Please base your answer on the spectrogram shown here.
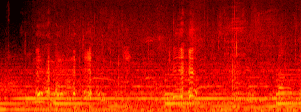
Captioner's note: crying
